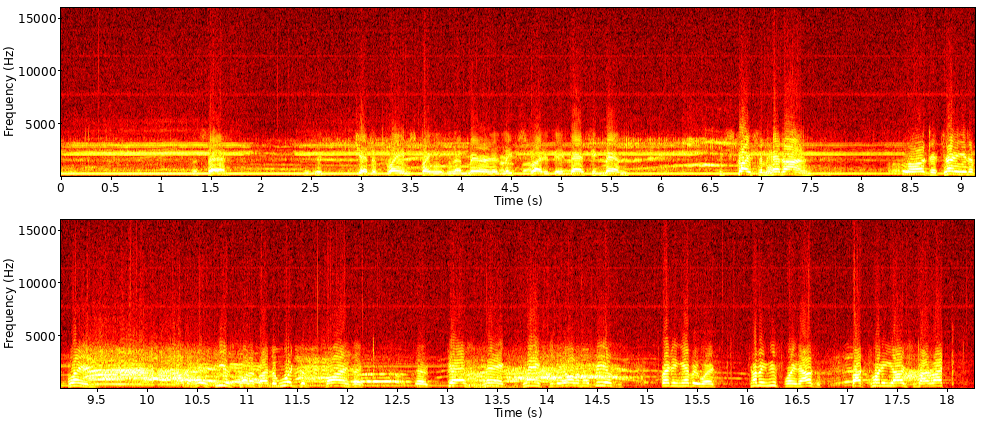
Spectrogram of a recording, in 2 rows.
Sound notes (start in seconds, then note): 9.3 scream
